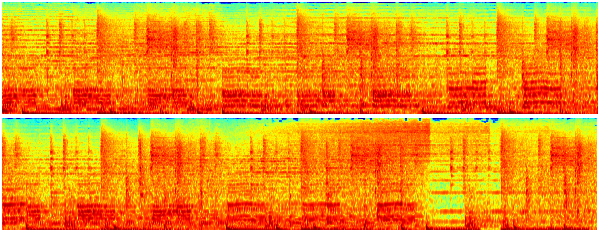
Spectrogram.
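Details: Steady music with a strong bass beat and layered harmonic tones; no animal voice stands out.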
